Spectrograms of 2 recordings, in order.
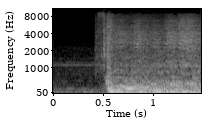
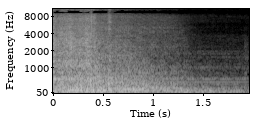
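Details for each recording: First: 1957 Pontiac Star Chief sitting over 10 years, new battery fitted: after a quiet start the starter spins the engine steadily for a second with no firing; cranks fine but won't start, spark not yet checked. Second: 1957 Pontiac Star Chief engine after sitting over 10 years, started after fuel pump check and fresh fuel: cranking, brief pause, then catches and settles into steady, even low rumble with no misses; running normally.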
